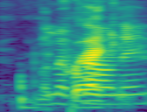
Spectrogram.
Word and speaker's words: McConaughey: McConaughey. No, you said it right.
